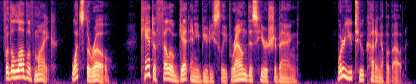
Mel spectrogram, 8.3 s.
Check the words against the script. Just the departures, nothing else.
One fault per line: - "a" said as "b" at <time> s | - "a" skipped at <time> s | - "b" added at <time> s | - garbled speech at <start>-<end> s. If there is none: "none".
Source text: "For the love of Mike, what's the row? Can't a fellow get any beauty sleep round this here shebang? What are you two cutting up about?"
none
